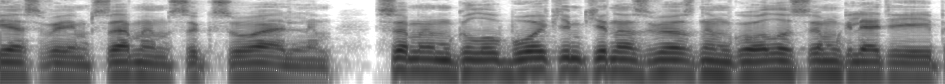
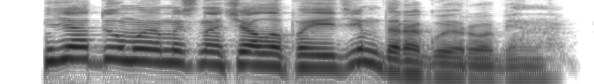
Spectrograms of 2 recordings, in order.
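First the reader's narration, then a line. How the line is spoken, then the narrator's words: Sighing. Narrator (Russian): вздохнула она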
